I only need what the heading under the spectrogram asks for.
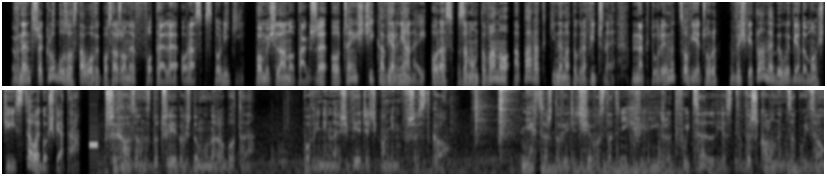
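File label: Polish, male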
